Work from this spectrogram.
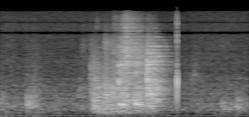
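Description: A loose-fitting lid that only halfway covers a pan is set down on it in a kitchen, giving a short burst of metallic clatter and scraping that ends in a sharp click.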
